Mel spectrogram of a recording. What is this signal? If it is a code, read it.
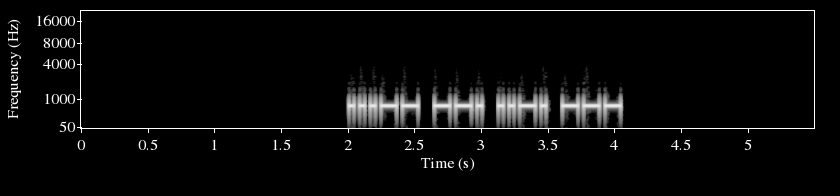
Morse code, heard as a keyed tone, about 29 wpm, 700 Hz. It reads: 3GFO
